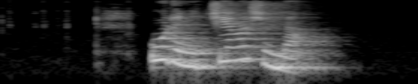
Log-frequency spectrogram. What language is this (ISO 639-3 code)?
kab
